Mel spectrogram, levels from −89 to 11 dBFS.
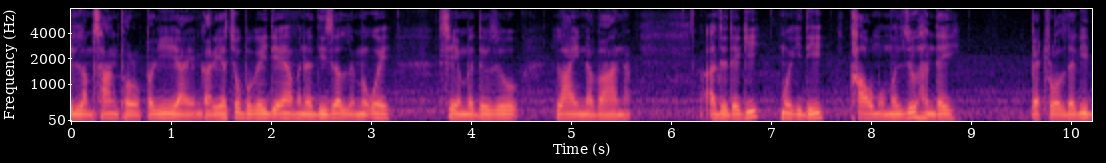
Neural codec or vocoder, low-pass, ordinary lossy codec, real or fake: none; none; none; real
